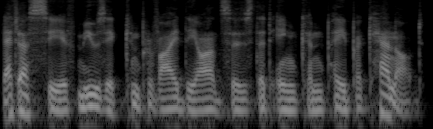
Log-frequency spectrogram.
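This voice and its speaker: A man's voice: extremely low pitch, expressive, moderate pace. A man voicing a brilliant, intense Victorian detective in an audiobook, speaking in a precise, commanding and formal way. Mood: contemplative.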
